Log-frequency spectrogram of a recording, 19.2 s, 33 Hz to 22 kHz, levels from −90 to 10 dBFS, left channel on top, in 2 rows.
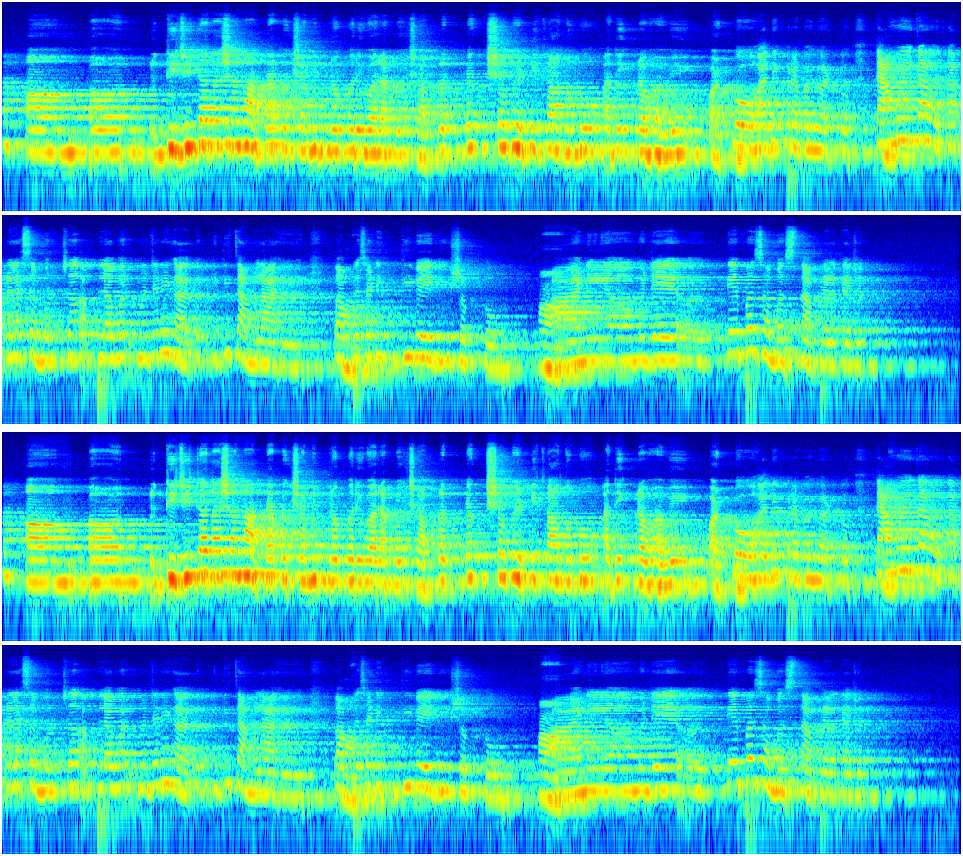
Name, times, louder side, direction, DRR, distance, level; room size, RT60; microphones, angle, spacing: voice 1, 0.2-1.2 1.5-7.6 8.8-8.9 13.0-13.1 15.0-15.2, equal, 30° right, 2 dB, 0.7 m, -19 dB
voice 2, 7.3-14.6 15.1-18.2, equal, 10° left, 1 dB, 0.4 m, -25 dB
14.0 x 5.3 x 2.4 m, 2.3 s
head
